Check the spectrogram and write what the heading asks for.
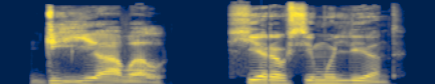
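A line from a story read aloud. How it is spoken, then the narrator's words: Disapproving hiss. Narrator (Russian): прошипел Жером с явным неодобрением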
